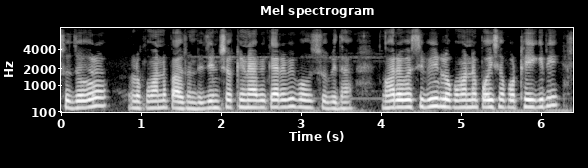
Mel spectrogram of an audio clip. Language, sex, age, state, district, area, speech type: Odia, female, 45-60, Odisha, Puri, urban, spontaneous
